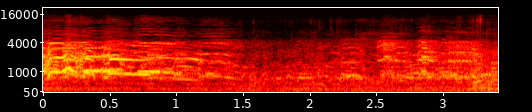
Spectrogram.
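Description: A bull stag fighting rooster at a poultry sale crows loudly and nearby in a drawn-out call. Other fowl cluck faintly in the background.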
